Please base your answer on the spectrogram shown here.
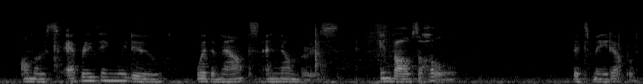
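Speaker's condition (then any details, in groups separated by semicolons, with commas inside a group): No condition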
